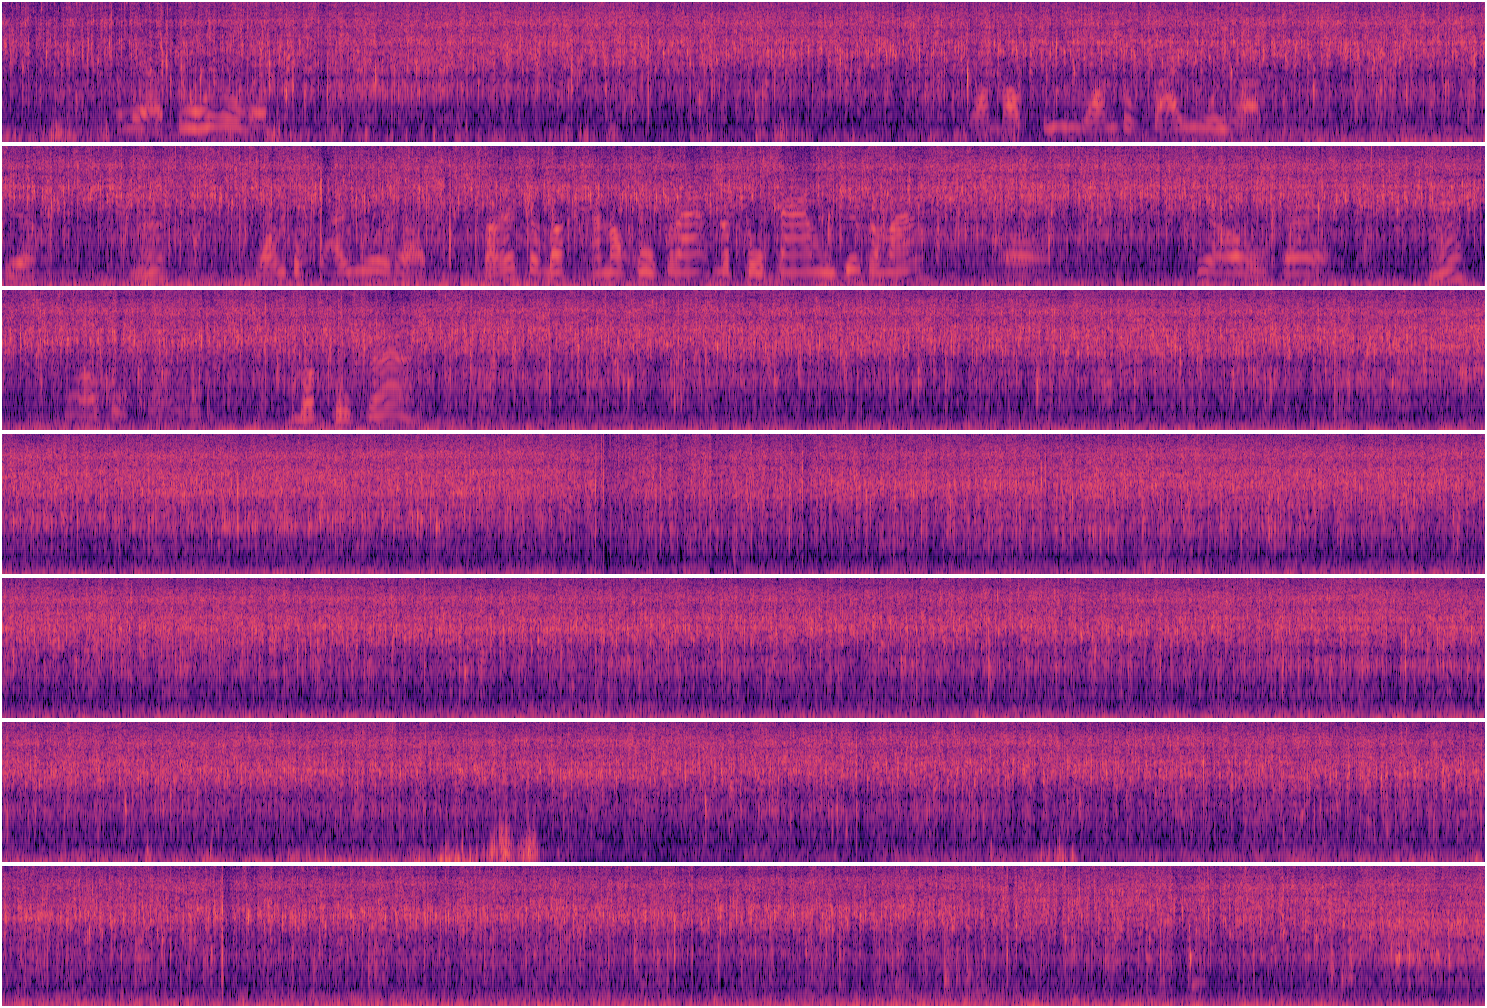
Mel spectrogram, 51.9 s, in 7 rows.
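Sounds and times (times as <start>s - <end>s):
chicken frying in hot oil: 0.0s - 51.9s.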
